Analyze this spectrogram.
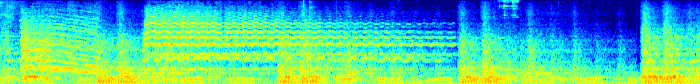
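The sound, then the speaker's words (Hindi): A telephone rings with a melodic electronic ringtone: a loud, steady run of bright, tuneful tones that repeats without a break for about seven seconds, with no voices over it. “घंटी बज रही है।”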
